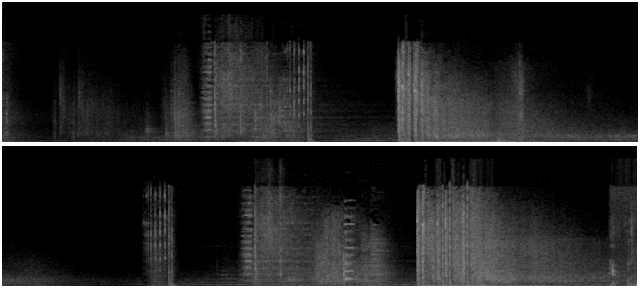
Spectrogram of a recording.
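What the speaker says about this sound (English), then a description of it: "For some reason, these guns are extremely loud." Ship guns in World of Warships, a run of loud, overlapping naval cannon blasts and booming salvos over about thirteen seconds, with rolling rumble between shots and some abrupt cuts, close and powerful.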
